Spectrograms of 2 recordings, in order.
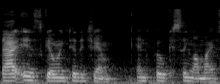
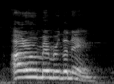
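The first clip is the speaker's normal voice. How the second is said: exasperated; 10 semitones higher, 10 dB louder, faster than usual. Real, not acted. Forgetting a dish name.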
